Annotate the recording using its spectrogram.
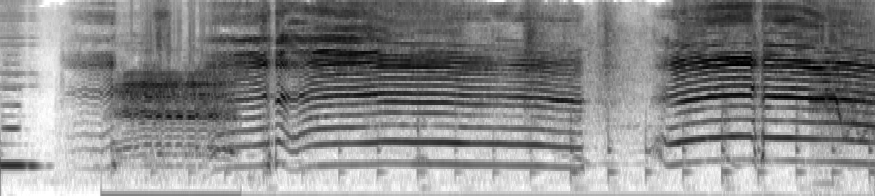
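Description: A loud, drawn-out wailing cry in two long held notes, the second starting about five seconds in, with a faint quick ticking underneath.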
